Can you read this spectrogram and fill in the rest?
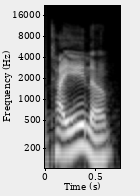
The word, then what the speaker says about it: Taina: Ari like gave, you know, the babies to G Herbo, but G Herbo left and left the baby with Taina. Mm. Is that how you say her name? Mm-hmm. Whatever, Taina.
